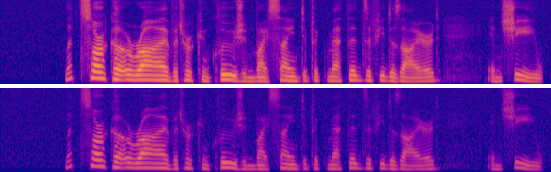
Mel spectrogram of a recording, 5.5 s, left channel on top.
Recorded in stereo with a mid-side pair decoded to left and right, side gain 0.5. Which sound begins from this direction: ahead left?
A man speaking, at 0.7 s.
